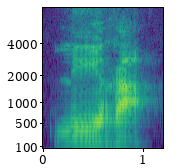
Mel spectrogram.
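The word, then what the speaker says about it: Lehrer: Lera, lera. Primera sílaba, le. Segunda sílaba, ra. Significa profesor. Lera. Y ves que la ER está en la última sílaba.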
